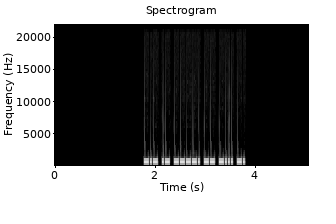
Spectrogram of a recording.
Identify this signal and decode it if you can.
Morse code, heard as a keyed tone, about 40 wpm, 700 Hz. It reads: KA9MBN
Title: USA Call Signs - 6 Characters - Repeated 2x - 40wpm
